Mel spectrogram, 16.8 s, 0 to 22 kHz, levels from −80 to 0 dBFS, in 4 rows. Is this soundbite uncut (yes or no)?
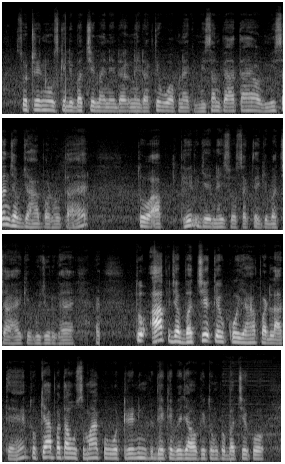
no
